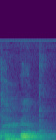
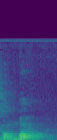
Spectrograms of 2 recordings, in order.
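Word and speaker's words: Khambhat: Then at Lothal, Lothal is there in Gujarat, near Gulf of Khambat, that is English we are pronouncing as Kambai.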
